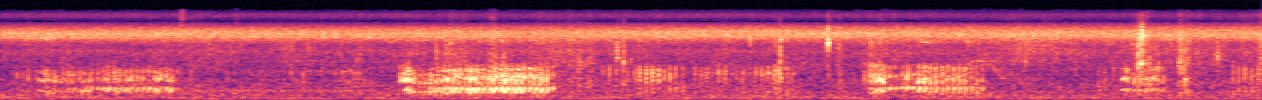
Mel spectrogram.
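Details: Cat that had been sleeping at a fishing port, purring happily while stroked by a child who came fishing; rasping purr phrases of about a second each, rising and falling in loudness, with short pauses between.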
